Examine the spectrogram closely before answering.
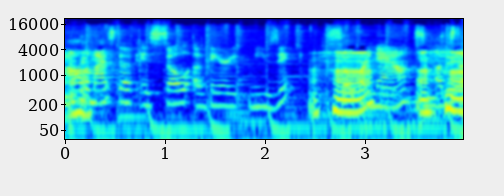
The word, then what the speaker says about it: Soavari: It is SOAVARI, not Avery, not Avari, Avari. Like a very nice day.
